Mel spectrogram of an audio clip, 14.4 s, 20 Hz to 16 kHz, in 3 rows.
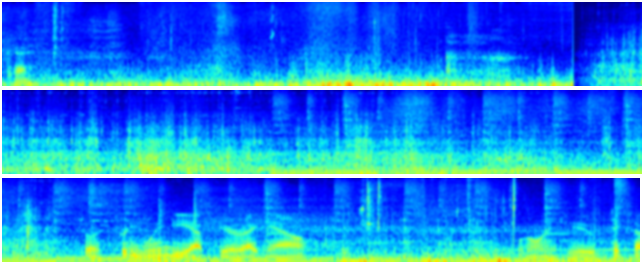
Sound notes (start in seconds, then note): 5.5 wind gusting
